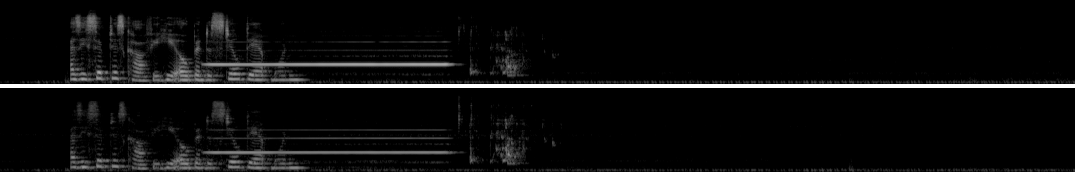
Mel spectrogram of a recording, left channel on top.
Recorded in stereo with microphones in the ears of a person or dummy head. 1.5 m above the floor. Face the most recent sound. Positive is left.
turn(degrees=-20)  # may be behind; listen again after turning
